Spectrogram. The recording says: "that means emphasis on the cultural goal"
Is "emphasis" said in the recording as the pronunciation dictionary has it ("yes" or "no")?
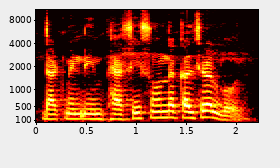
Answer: no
